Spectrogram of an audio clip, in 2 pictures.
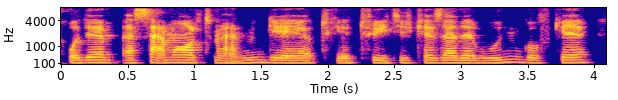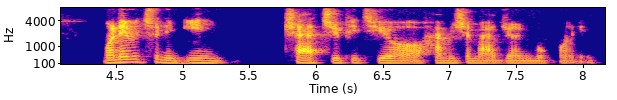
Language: Persian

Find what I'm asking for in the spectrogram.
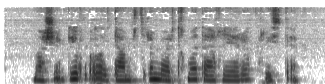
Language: Georgian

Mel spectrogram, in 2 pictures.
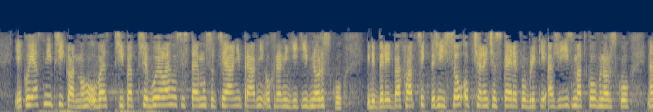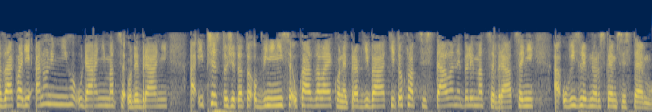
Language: Czech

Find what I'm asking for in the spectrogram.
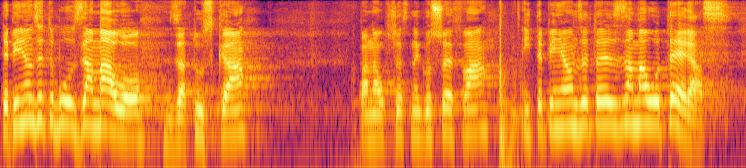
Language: Polish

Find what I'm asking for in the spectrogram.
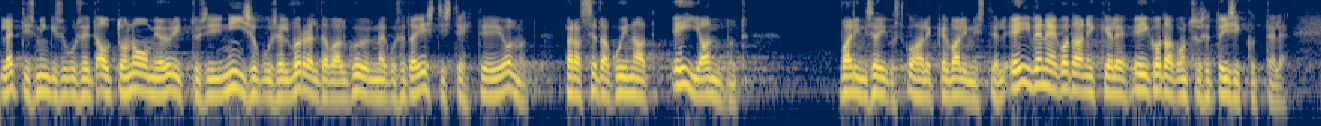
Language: Estonian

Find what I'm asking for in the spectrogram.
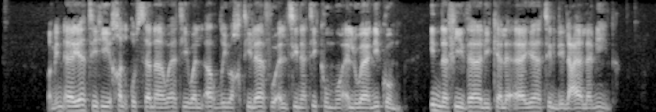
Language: Arabic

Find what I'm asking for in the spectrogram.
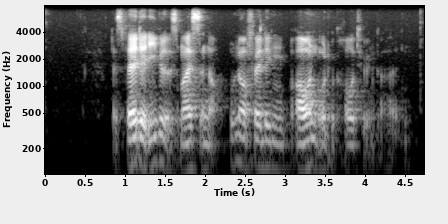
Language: German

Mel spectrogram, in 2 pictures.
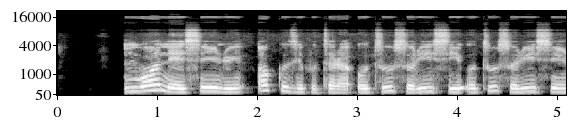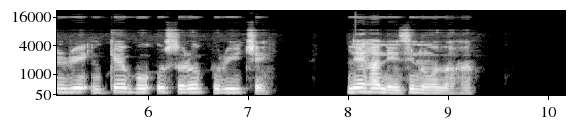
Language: Igbo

